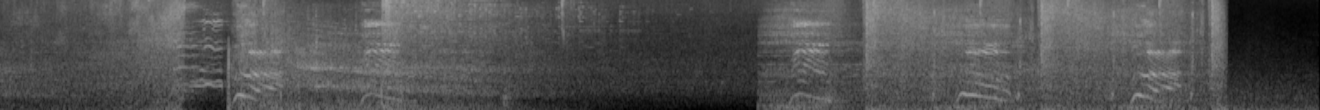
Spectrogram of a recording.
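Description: Heavy blasts boom and rumble.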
